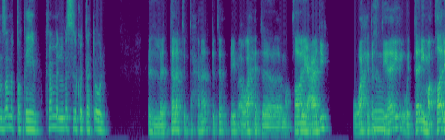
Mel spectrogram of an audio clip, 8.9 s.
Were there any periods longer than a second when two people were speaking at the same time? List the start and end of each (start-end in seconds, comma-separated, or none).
none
